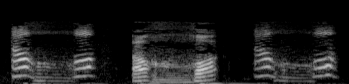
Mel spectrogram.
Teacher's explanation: او د خا اواز باریک وي او که ډک وي؟ د خا اواز باید ډک وي.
